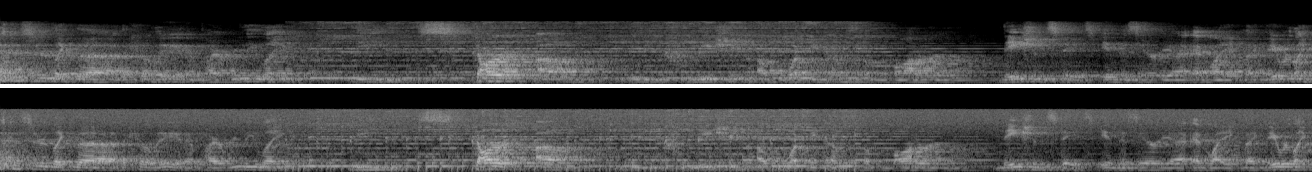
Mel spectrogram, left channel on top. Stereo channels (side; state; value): right; noise; hiss, 5 dB below the sound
